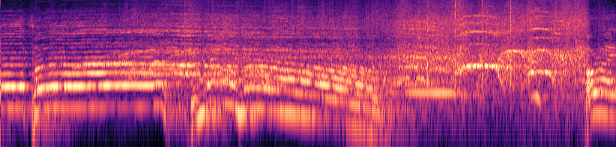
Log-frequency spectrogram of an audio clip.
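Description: A man's shouted, drawn-out call, held on one pitch for about two seconds and then sliding slowly down: a ring announcer stretching out the winner's name. Crowd cheering and applause rise near the end.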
